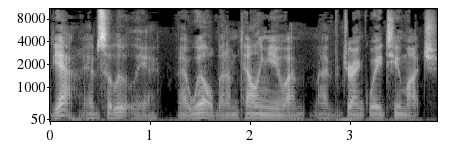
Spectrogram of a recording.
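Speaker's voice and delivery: normal talking voice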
